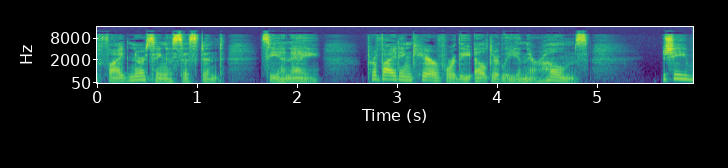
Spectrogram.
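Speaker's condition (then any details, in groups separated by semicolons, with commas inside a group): No condition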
